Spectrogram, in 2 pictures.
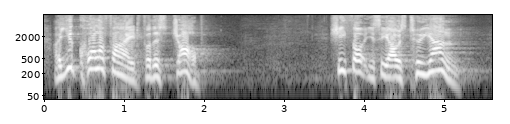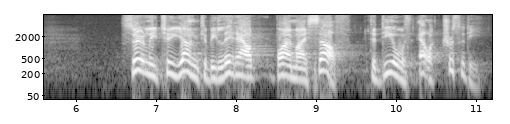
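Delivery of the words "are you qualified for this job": mock pointed, challenging, demanding tone. Recalling how the old lady of the house questioned him at nineteen, retelling a challenging tone. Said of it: "in a challenging tone of voice said".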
